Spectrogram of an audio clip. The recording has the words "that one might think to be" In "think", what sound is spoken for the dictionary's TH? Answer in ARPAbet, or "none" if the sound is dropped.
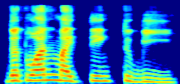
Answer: T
